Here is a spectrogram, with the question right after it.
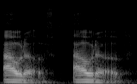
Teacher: that final T in out, you're going to hear me say it as a flap T. And then we can link it with the vowel sound in of out of.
